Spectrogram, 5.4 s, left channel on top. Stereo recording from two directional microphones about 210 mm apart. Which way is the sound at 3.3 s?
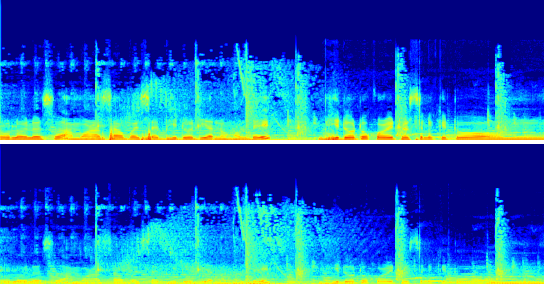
35° left (ahead or behind).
